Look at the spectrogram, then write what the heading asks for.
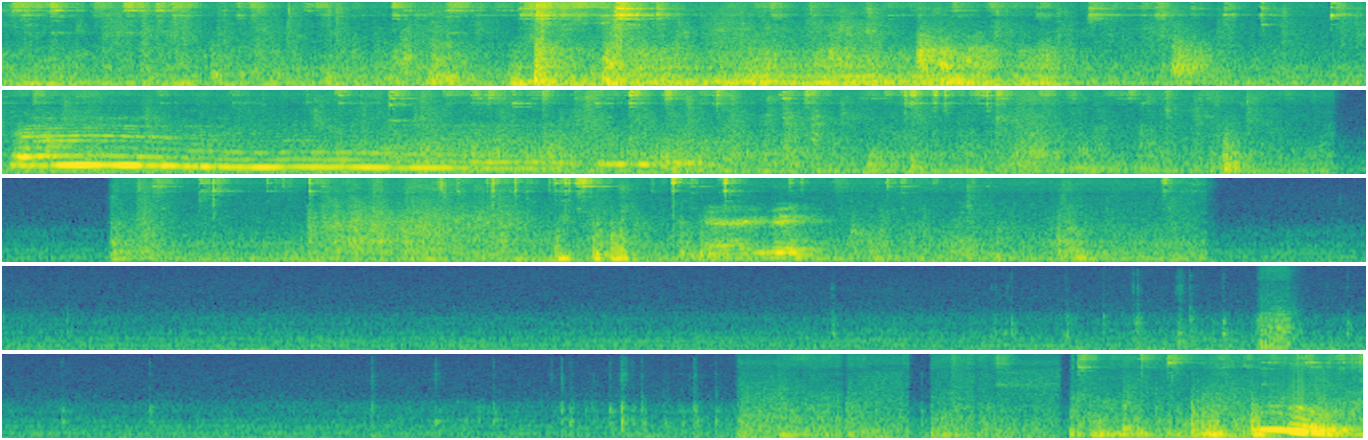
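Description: A dog shuffles and moves about close by, letting out thin, rising whimpers in the first half, then the sound drops to near silence before faint rustling returns at the end.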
